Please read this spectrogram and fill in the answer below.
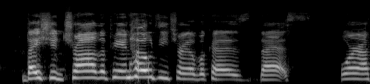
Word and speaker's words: Pinhoti: Can you spell it for me? Yeah, it's Pinhote. It's Pinhoti.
